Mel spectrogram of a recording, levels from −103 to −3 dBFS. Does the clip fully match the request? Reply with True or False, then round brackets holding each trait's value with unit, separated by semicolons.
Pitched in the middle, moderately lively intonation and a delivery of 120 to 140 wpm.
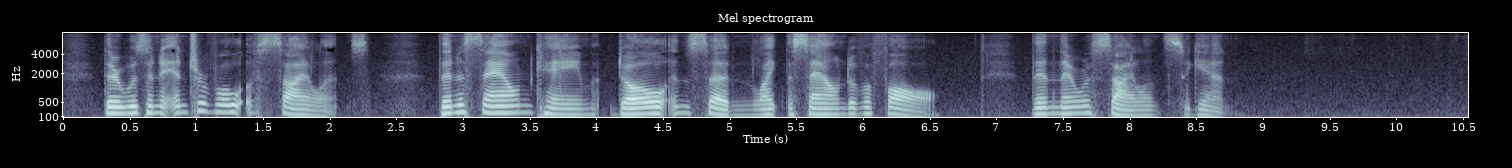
True (165 Hz; 4.0 semitones; 135 wpm)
